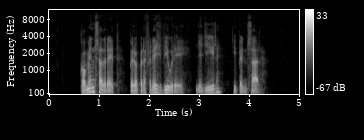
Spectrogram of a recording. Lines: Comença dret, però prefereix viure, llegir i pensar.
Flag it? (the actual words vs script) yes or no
no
